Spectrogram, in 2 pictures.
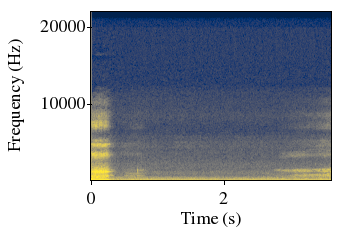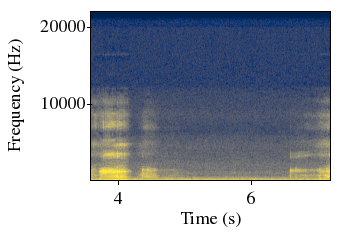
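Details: Person snoring: rattling snores with each breath, about 16 a minute, over a steady room hum.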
